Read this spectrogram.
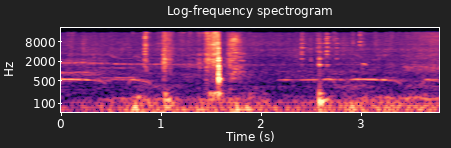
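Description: A knife cuts through a crisp bell pepper.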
